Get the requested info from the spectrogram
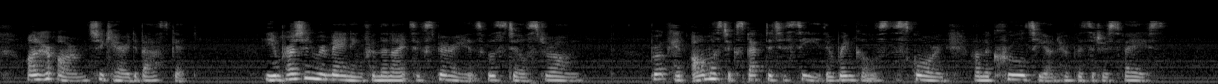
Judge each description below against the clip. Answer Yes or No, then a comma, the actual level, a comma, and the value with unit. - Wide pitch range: No, average, 2.9 semitones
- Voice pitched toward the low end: No, high, 190 Hz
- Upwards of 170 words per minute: No, average, 165 wpm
